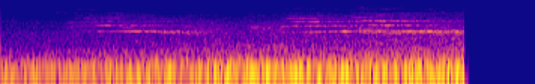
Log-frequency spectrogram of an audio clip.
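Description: A peacock gives drawn-out, nasal, cat-like wails, two in quick succession, over a steady low rumble of wind or handling noise.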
